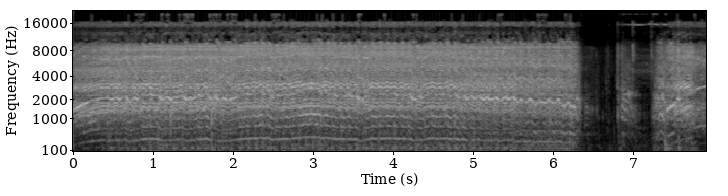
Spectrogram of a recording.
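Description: A nearly 30-year-old battery drill with an electric clutch drives a 16mm spade bit, its motor holding a strained, wavering whine for several seconds before cutting out, followed by a couple of short bursts as it restarts.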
